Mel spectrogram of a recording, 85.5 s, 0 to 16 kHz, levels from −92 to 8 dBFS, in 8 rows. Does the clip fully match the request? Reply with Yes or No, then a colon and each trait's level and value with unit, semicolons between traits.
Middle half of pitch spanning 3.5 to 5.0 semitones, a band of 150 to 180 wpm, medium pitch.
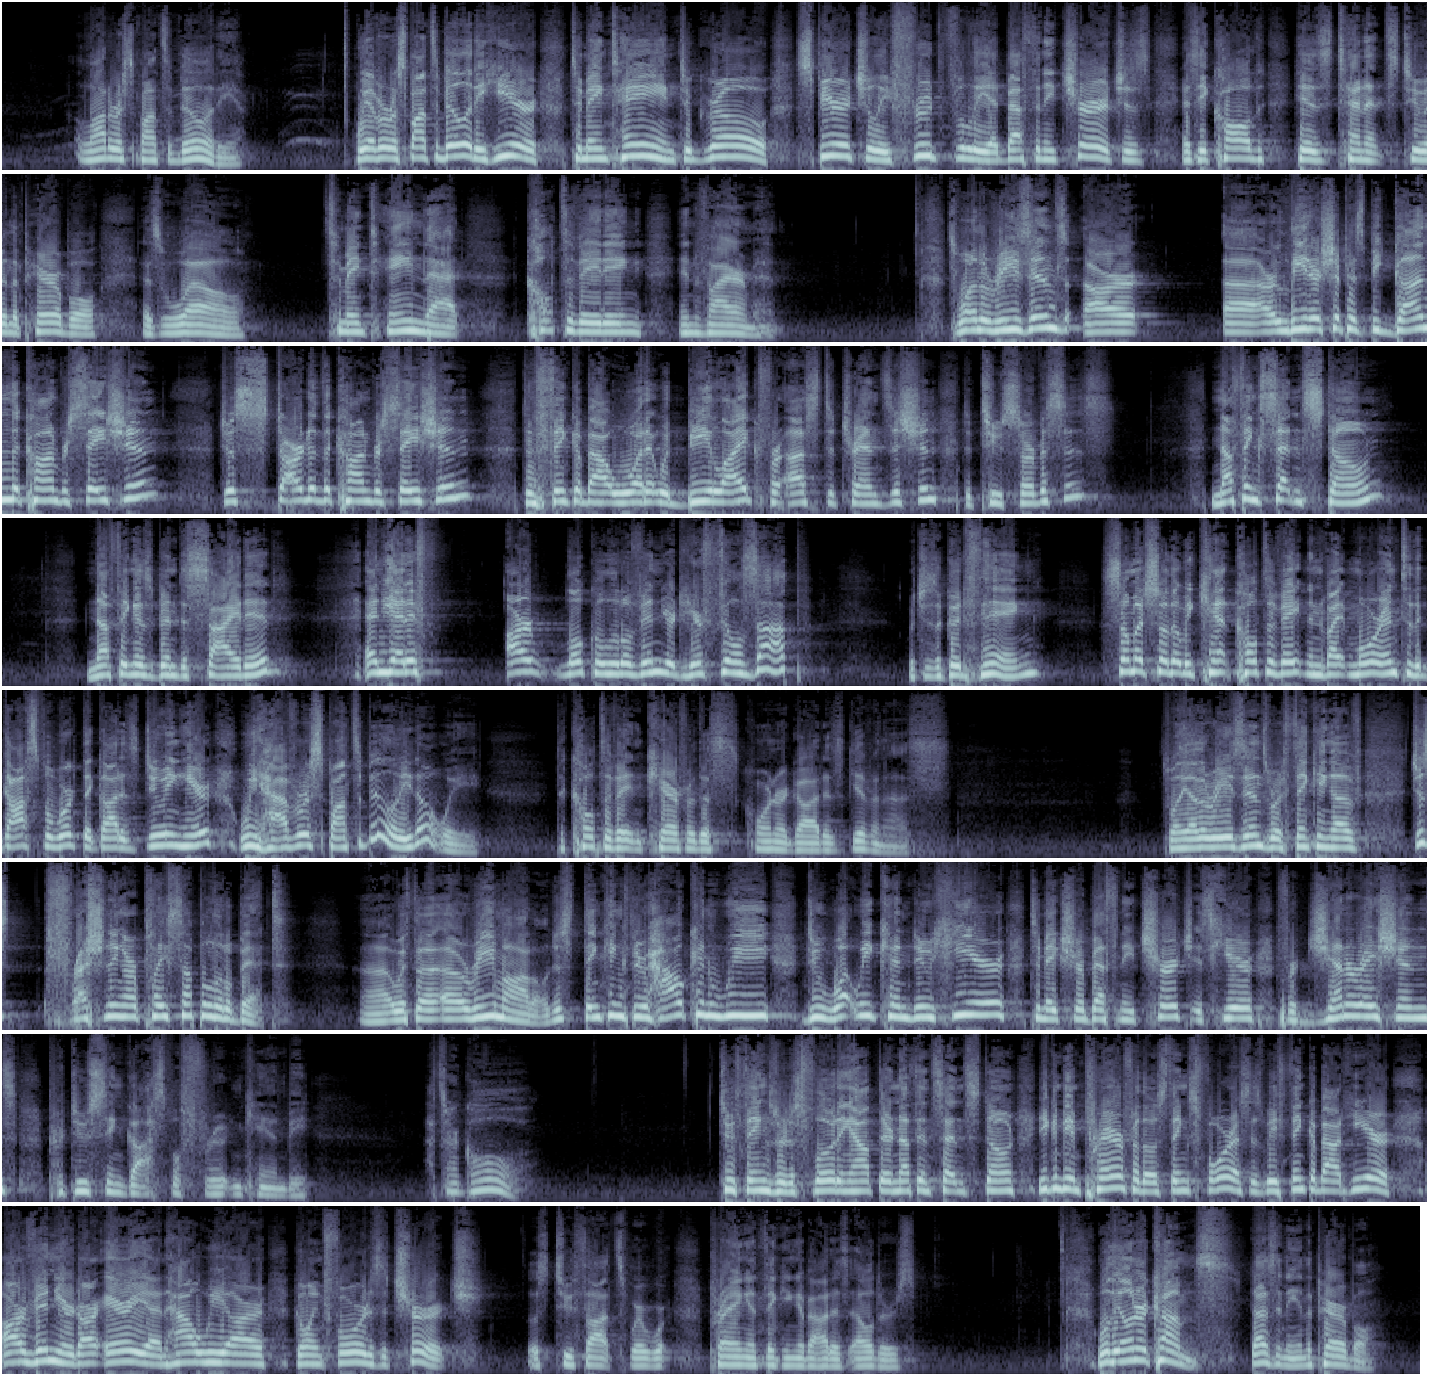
Yes: average, 4.7 semitones; average, 165 wpm; medium, 175 Hz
